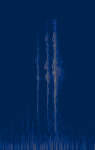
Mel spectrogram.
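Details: Young magpie begging for food: three quick, harsh, raspy bursts in rising loudness within half a second, against a quiet background.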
